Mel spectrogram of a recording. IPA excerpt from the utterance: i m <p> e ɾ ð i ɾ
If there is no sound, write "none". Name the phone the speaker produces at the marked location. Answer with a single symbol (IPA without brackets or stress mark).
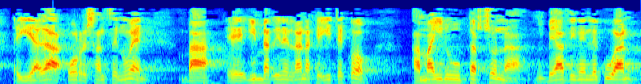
b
